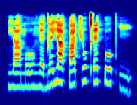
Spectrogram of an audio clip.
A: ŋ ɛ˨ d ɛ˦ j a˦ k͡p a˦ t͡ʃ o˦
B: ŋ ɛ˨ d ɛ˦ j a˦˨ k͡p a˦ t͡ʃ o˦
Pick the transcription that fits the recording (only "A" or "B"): B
